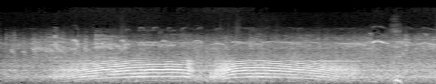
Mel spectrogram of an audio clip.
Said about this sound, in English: You're listening to the surprising call of the Atlantic puffin. Yes, that's a bird.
